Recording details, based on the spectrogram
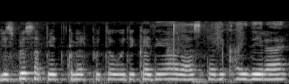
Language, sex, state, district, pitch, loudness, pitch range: Hindi, female, Bihar, Araria, 235 Hz, -16 LUFS, 235-240 Hz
